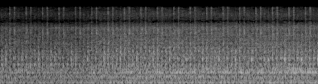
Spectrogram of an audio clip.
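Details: Car brought in for poor pickup, mileage, pollution and engine noise; idle with a rough, rattly clatter of roughly three beats a second over the engine; abnormal engine noise, cause unclear.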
